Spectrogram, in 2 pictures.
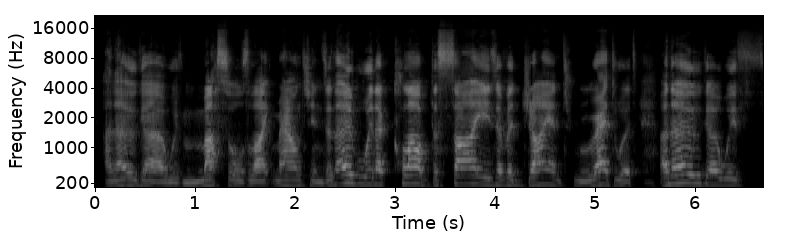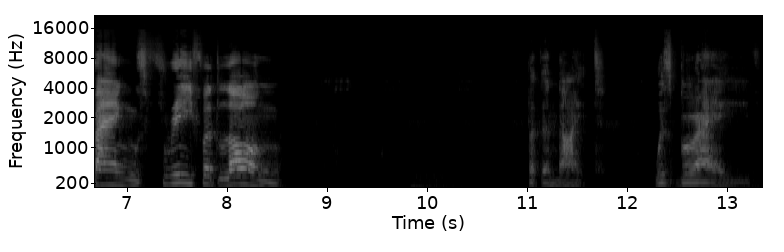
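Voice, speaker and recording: A male priest tells a fairy tale at a very unhurried pace. He is dramatic and deliberate, leaning on repeated phrases as a storyteller does. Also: a little high. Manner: dramatic, repetitive, deliberate emphasis.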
